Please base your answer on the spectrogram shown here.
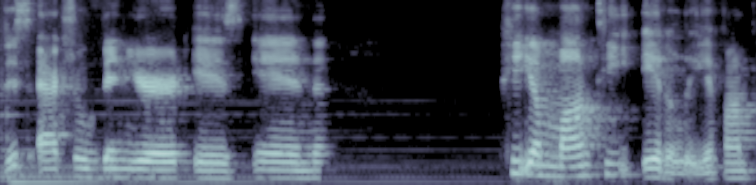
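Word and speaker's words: Piemonte: and the ACT this actual Vineyard is in piamonte Italy if I'm pronouncing it correctly paman Italy p i e m o n t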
